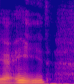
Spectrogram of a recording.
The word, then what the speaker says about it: عيد: In English you pronounce it Eid, but it's actually عيد, and it means in French fête, which is the feast.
